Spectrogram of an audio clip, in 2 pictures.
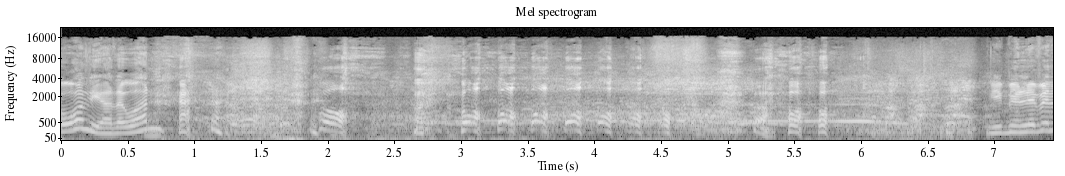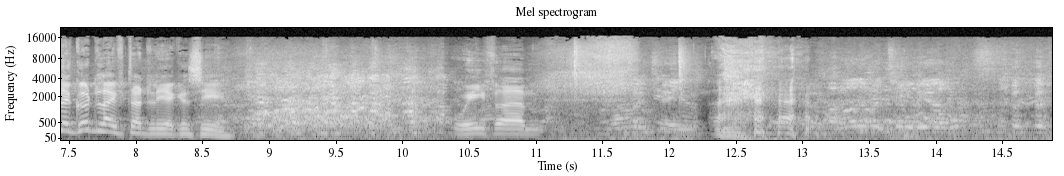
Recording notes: A special live episode of the Welsh Rugby Podcasts as we headed up to Cilfynydd RFC to record a bumper episode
